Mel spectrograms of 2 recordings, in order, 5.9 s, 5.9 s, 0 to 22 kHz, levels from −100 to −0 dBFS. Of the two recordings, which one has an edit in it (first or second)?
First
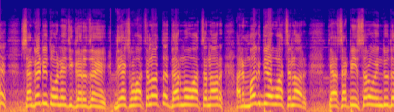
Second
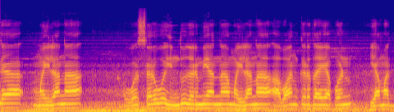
first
